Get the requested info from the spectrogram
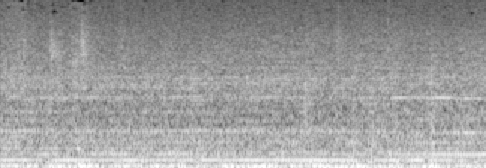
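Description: Steady low background hum with a faint held tone over it, unchanging throughout.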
